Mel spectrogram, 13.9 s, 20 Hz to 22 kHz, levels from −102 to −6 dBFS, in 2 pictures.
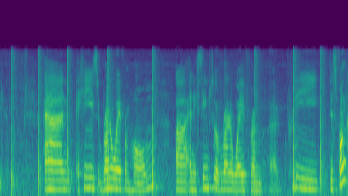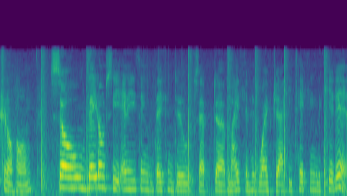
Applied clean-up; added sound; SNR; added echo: none; Fireworks; 15 dB; none.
